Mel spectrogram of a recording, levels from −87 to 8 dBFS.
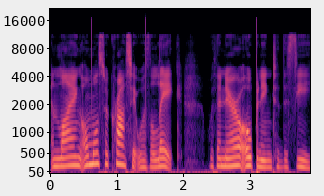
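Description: A single flipped bit in a stored or transmitted sample throws that value up by a power of two before it snaps back, a bit error spike, at 0.63, 1.44 and 3.10 s. Each is one sample reaching about -4 dBFS, heard as a sharp, broadband tick unrelated to the speech.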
